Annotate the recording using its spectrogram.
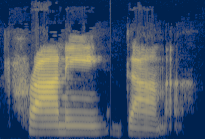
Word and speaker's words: Pranidhana: Ishvara Pradhana. – Close. Ishvara Pranidhana.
